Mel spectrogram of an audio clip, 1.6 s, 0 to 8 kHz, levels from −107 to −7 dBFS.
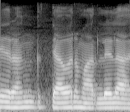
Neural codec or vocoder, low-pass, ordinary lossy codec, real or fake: none; 7.2 kHz; none; real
